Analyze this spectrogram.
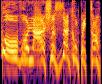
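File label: Spy taunts, French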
